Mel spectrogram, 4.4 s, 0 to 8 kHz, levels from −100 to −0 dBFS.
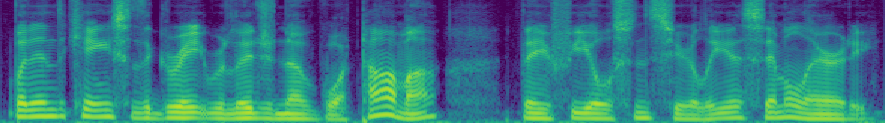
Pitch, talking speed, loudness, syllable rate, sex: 125 Hz, 205 wpm, -17 LUFS, 6.6 syllables/s, male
